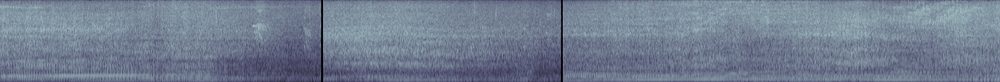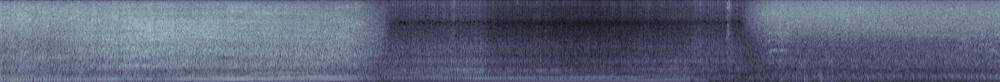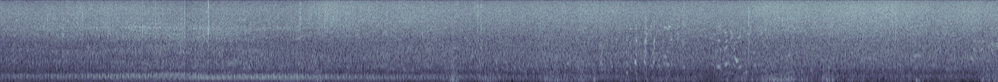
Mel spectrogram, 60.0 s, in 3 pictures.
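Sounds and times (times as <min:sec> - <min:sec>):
sports car engines passing: 0:00.0 - 0:59.9.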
